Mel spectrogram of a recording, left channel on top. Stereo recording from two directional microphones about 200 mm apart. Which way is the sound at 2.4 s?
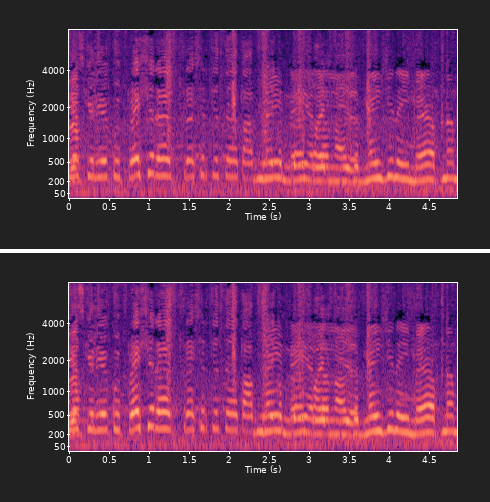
Centre (ahead or behind).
